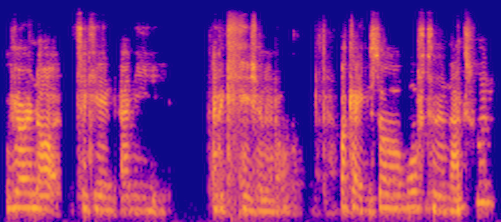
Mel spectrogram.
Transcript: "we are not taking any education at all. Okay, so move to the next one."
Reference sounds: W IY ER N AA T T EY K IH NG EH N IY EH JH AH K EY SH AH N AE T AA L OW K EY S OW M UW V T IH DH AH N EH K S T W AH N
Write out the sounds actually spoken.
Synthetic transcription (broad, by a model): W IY ER N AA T T EY K IH NG EH N IY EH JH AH K EY SH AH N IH T AA L OW K EY S OW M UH F T IH DH AH N EH K S T W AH N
